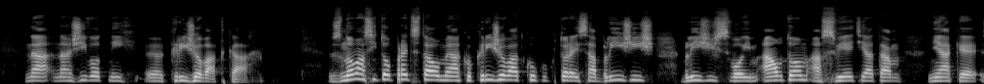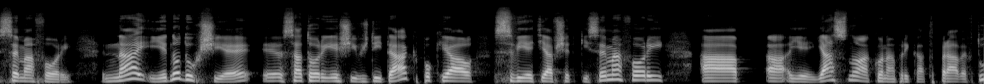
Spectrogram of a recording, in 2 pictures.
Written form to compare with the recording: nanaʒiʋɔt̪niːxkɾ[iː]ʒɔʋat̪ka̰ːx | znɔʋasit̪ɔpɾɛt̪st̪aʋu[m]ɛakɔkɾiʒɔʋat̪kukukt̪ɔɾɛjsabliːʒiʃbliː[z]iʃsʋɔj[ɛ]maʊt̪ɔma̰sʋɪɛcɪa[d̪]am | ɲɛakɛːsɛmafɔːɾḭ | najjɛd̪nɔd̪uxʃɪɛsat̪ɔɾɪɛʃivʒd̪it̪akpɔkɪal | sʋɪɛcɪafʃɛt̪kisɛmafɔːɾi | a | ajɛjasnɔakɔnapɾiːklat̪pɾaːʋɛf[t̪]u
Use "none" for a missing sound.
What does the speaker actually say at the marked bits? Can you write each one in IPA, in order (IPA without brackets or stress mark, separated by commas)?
i, m, ʒ, i, t̪, t̪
